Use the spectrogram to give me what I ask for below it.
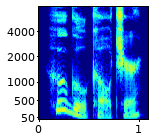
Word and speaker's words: Hugelkultur: Hugelkultur, pronounced Hugelkultur, is a raised garden bed built on a base of buried wood.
